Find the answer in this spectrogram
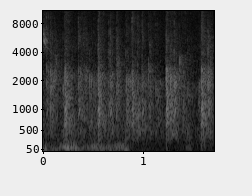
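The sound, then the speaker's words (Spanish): A church audience claps to Christ together, a dense, steady patter of many hands with a few stronger surges, fairly soft overall and with no clear voices on top. “Dale un aplauso a Cristo. Give a Christ a clap. Clap to Christ.”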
